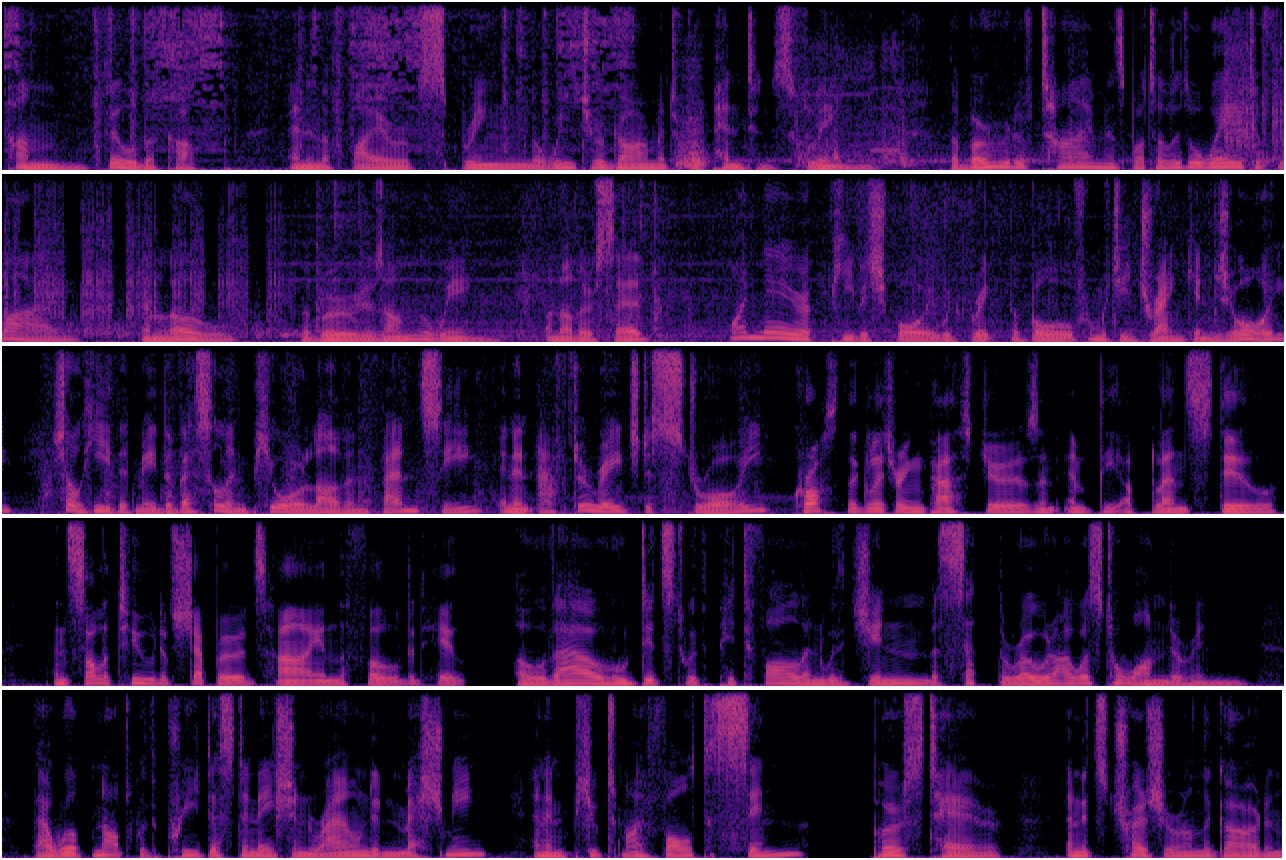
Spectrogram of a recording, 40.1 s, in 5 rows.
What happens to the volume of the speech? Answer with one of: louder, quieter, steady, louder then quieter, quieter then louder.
steady.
